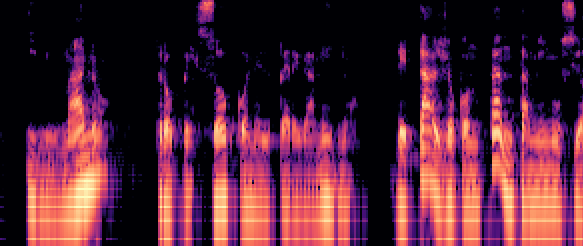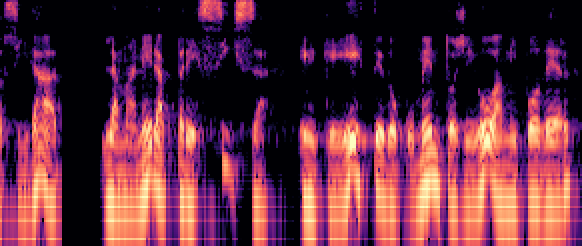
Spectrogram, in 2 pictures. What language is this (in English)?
Spanish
